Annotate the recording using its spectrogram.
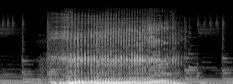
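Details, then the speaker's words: One long, deep, rumbling snore over background music in a satirical parody news short about snoring. "ja Sie haben richtig gehört Schnarchen diese oft als störend empfundene nächtliche Geräuschkulisse soll nun sprachstatus erreichen erstaunliche Wandbreite an Lautstärke"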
